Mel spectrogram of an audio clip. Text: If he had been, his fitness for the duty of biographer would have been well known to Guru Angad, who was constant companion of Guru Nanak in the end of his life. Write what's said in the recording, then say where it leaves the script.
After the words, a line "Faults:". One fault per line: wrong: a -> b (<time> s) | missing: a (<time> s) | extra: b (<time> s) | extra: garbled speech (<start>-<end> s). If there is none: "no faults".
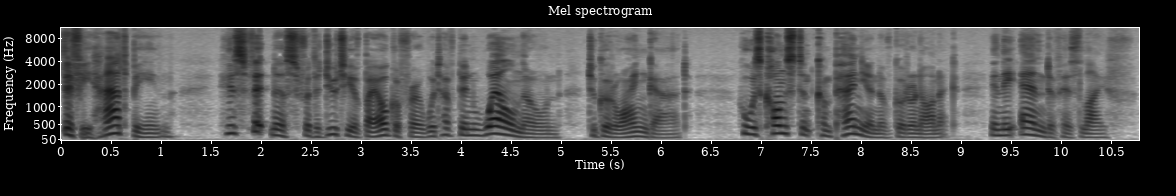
If he had been, his fitness for the duty of biographer would have been well known to Guru Angad, who was constant companion of Guru Nanak in the end of his life.
Faults:
no faults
